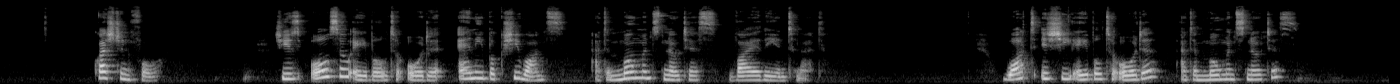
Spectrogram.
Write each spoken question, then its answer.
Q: What is she able to order at a moment's notice?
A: Mary is able to order any book she wants at a moment's notice.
